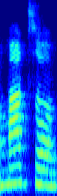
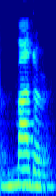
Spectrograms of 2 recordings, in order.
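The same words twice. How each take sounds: First: It is said with a clear t sound. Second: It is said with a soft d sound. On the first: "nếu mà anh nó sẽ đọc là matter" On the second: "còn anh Mỹ á sẽ đọc là matter"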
